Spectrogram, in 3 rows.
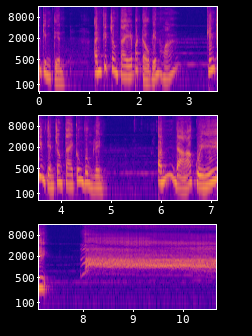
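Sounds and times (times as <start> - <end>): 
speech: 0.0 - 2.8, 3.4 - 4.9, 5.9 - 7.3
piercing shrill high-pitched scream: 7.9 - 10.6.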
